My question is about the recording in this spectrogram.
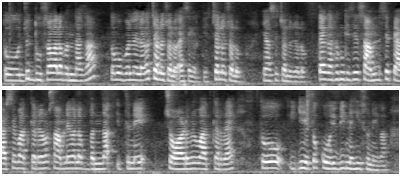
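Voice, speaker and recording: A young woman vlogging, telling a story in a chatty, animated way with many fillers and restarts. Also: mid-range voice, normal speed, a little hiss or hum. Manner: animated retelling, voices rising when quoting others. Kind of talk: casual storytelling vlog.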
